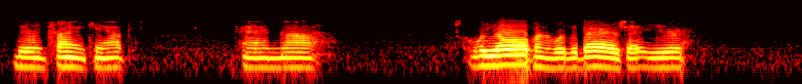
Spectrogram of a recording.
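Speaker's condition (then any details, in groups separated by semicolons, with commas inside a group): Parkinson's disease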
